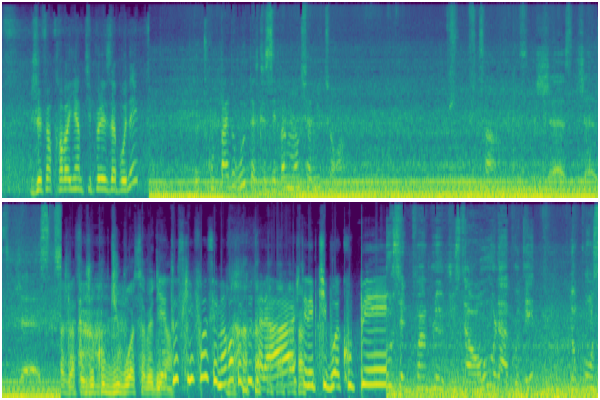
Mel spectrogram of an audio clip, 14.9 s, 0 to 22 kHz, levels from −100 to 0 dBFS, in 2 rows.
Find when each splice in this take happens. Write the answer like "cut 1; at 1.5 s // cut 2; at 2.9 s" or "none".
cut 1; at 1.8 s // cut 2; at 8.2 s // cut 3; at 12.3 s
